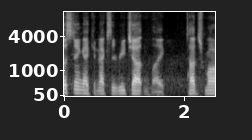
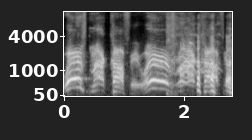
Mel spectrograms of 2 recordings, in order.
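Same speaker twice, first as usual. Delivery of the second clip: put-on very high, swooping child's voice; 12 semitones higher, 4 dB louder than usual. Retelling how a daughter walks around in dad's shoes: imitating a daughter imitating dad. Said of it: "but she'll go like".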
